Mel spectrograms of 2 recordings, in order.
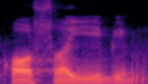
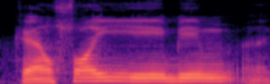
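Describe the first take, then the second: First: The first consonant is heavy and thick. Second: The first consonant is light and thin. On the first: The speaker calls it wrong. "jangan au qasayyibim" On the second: The speaker calls it right. "huruf kaf"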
